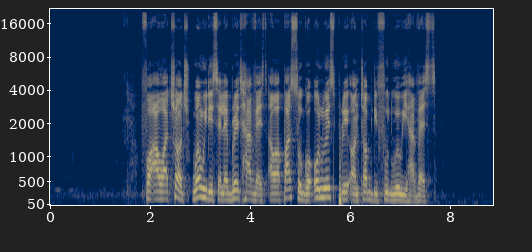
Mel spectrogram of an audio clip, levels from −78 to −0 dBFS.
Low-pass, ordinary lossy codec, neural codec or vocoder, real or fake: none; none; none; real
